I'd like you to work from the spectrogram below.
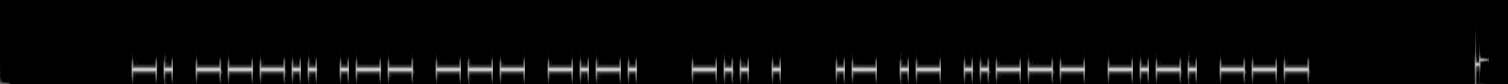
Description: Morse code, heard as a keyed tone, about 15 wpm, 700 Hz. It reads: N8WOC DE AA2CO
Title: USA Callsign DE Callsign - 5 Characters - 15wpm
